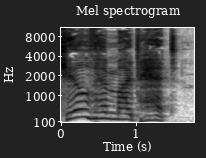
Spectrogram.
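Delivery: very high, bellowing villain voice. A narrator voices the villain revealed as the mastermind, bellowing. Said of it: "He bellows out".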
